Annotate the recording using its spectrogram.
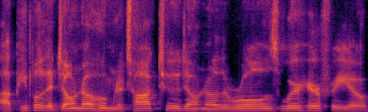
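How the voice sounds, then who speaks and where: A woman talks in an American accent with a very deep, low pitch. Her pitch variation is ordinary. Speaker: social worker, conference speaker. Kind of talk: conference presentation. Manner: animated.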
